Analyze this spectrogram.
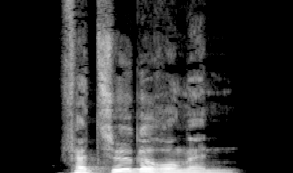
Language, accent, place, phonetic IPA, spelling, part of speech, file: German, Germany, Berlin, [fɛɐ̯ˈt͡søːɡəʁʊŋən], Verzögerungen, noun, De-Verzögerungen.ogg
- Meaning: plural of Verzögerung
